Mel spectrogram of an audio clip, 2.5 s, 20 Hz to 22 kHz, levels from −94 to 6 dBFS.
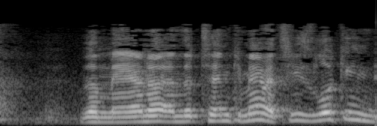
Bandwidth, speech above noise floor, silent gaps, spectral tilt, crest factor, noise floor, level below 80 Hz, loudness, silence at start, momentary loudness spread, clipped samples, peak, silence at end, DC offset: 10.5 kHz; 24 dB; none; -5 dB/octave; 18 dB; -50 dBFS; -82 dBFS; -26 LUFS; 0 s; 6 LU; under 0.1%; -8 dBFS; 0 s; under 0.1%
